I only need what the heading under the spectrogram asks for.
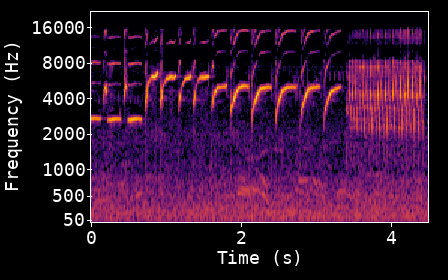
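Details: Canary song meant to stimulate other canaries to sing and excite the female for mating: steady tones, then a series of rising whistled sweeps about four per second, ending in a fast buzzy trill.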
